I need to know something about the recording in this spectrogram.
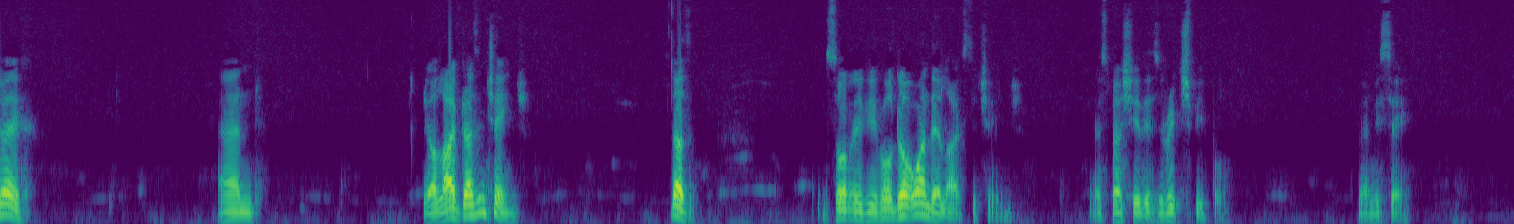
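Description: A man speaks calmly and slowly into a nearby microphone, with long pauses.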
